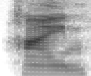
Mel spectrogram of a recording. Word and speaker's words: Haim: contributions from Anderson Park Haim is how you pronounce on girls names H a I am high more him those chicks George Clinton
